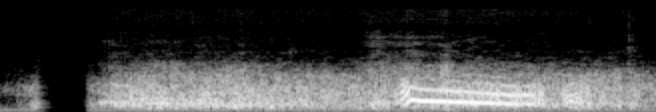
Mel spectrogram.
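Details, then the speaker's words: Wheeze, as in asthma with lower-airway narrowing: noisy breath sounds carrying high-pitched, musical, falling whistles, likened to a cat's meow. "é esse som parece um literalmente o miado de gato assim às vezes não negócio bem estranho assim sabe vai ser um som de desespero esse som do sibilante"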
